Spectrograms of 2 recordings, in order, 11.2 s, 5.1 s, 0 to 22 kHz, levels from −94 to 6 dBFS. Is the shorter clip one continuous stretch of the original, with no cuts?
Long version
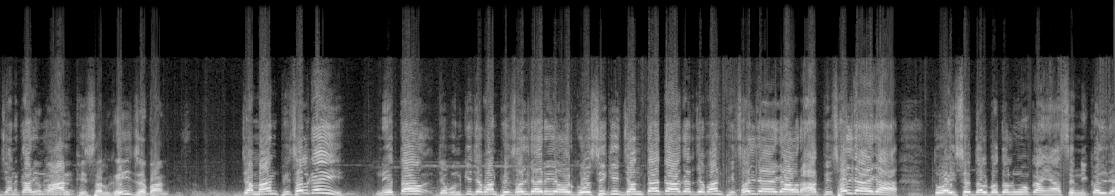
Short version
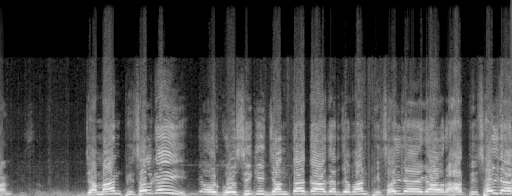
no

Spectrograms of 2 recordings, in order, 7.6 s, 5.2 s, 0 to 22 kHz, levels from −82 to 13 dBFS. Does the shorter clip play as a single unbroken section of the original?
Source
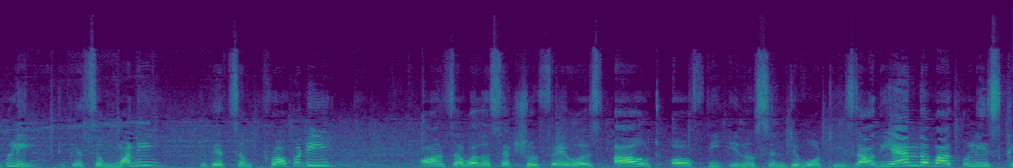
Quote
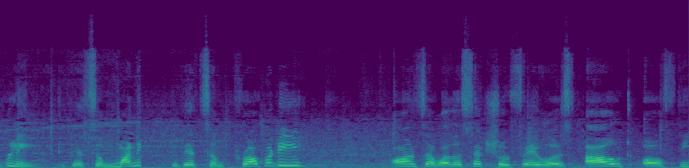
no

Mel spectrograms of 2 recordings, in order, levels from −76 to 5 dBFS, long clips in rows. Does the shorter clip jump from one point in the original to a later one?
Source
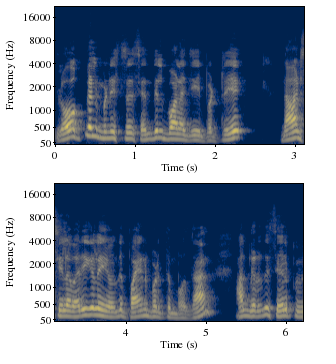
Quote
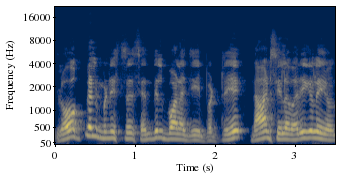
yes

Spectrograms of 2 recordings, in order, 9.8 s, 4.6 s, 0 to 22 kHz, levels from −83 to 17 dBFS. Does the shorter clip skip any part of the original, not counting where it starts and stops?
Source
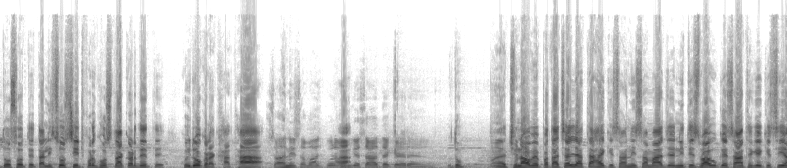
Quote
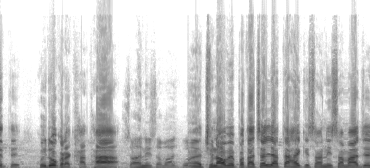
yes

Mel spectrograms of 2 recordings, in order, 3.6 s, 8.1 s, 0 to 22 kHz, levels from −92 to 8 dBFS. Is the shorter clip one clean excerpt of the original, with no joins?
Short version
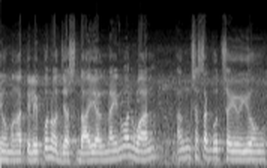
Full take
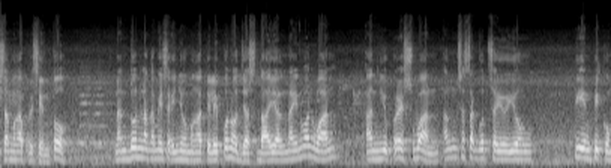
no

